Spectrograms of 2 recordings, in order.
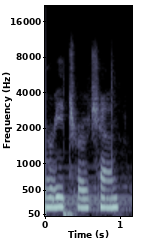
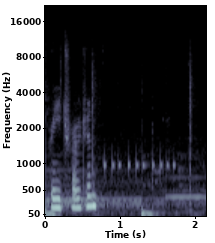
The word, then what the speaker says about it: Re-Trojan: The name started with You mean Retro-chan. Wait, is that Re-Trojan? Yes, it's Re-Trojan. Retro... what was it? Re-Trojan. The pronunciation is a bit odd.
